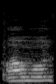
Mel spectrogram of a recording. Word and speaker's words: almond: On ne va pas prononcer elles dans talk, almond, salmon, palm, yolk, balm, walk and shark.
